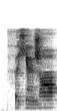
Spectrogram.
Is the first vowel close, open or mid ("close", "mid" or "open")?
mid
